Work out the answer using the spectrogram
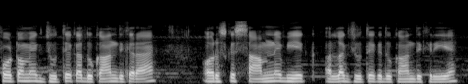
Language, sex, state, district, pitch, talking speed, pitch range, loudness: Hindi, male, Jharkhand, Garhwa, 140 Hz, 270 wpm, 130-155 Hz, -16 LUFS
